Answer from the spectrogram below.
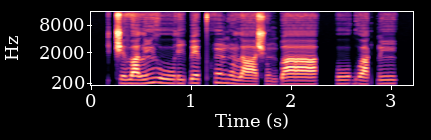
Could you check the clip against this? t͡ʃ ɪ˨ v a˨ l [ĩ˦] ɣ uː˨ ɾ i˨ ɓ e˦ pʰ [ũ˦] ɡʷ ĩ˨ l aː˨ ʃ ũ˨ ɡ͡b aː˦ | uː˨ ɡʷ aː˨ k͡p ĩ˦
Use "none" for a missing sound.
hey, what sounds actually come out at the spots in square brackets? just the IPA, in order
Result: ĩ˦, ũ˦

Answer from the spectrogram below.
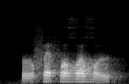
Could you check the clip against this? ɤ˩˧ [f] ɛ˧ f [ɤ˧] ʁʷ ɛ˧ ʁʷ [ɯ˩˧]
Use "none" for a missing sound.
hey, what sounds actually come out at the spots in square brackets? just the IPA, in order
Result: f, ɤ˧, ɯ˩˧

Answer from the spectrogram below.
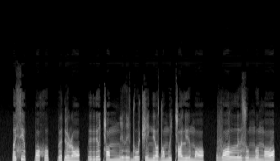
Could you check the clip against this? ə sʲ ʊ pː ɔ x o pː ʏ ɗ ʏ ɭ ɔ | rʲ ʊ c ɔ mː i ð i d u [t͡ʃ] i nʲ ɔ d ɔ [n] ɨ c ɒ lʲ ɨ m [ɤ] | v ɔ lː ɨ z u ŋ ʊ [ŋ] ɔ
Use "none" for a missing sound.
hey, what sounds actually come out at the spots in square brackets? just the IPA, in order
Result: t͡ʃ, m, ɔ, ŋ

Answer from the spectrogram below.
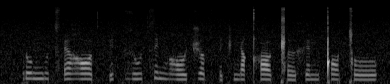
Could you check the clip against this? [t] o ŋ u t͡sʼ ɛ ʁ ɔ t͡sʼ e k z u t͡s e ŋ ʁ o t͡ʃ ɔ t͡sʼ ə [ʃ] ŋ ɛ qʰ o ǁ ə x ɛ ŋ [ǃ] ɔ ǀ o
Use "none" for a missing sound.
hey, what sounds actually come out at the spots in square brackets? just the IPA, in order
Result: ɾ, t͡ʃ, ǃ

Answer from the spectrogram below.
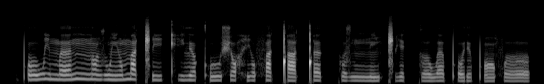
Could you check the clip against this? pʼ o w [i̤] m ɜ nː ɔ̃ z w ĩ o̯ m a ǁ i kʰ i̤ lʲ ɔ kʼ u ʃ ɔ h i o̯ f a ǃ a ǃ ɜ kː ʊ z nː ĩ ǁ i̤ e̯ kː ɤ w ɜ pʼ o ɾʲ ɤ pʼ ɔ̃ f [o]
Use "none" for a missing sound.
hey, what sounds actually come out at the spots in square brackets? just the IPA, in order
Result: i, ɤ

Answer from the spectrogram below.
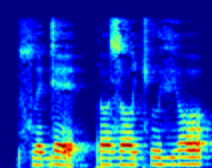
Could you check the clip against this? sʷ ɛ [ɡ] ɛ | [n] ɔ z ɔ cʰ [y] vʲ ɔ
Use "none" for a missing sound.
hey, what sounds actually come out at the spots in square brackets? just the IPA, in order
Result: ɡ, ɾ, u

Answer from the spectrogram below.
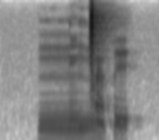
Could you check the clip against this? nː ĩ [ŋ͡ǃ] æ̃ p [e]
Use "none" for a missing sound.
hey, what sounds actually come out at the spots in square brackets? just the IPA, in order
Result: ŋ͡ǀ, e

